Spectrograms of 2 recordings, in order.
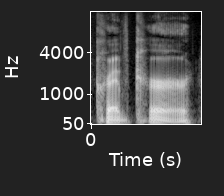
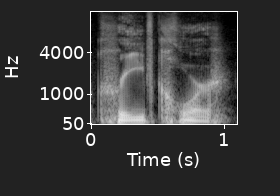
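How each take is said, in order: First: It is pronounced the French way. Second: It is pronounced the local St. Louis way.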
